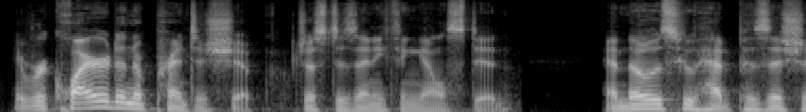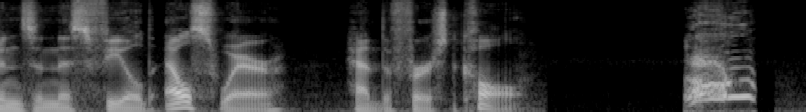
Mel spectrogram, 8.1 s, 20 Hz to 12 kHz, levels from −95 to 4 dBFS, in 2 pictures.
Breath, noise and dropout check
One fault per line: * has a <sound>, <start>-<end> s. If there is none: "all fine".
* has a bark, 7.5-7.8 s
